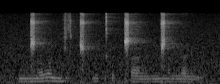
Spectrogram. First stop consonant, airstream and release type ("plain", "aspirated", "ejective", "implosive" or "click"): click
